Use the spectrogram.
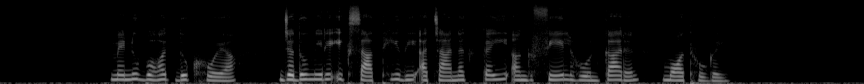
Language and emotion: Punjabi, sad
